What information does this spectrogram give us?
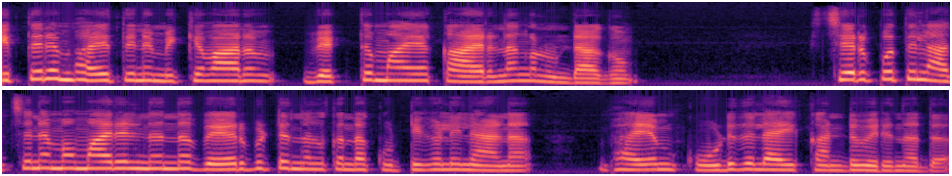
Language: Malayalam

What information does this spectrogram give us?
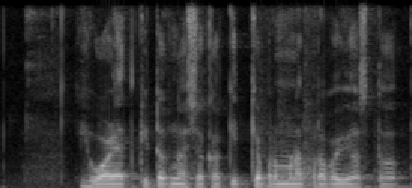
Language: Marathi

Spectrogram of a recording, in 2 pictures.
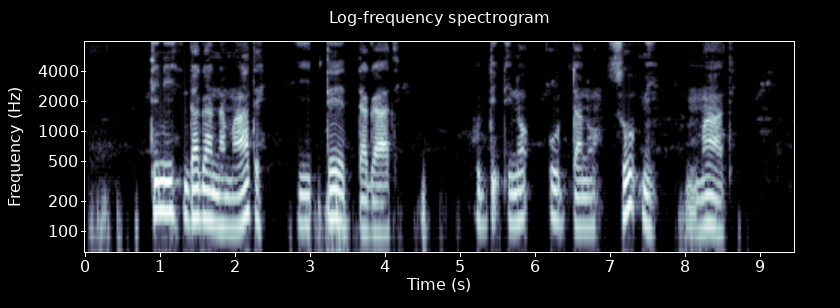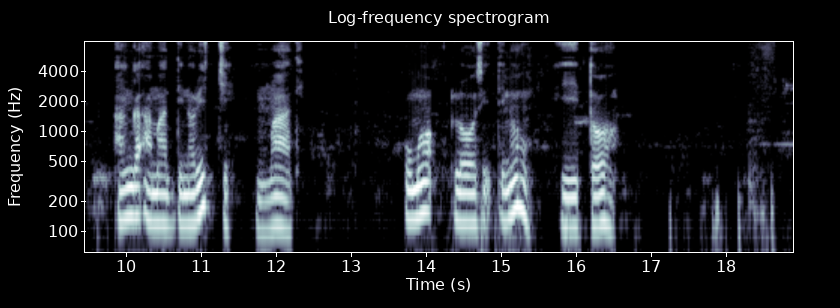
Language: Sidamo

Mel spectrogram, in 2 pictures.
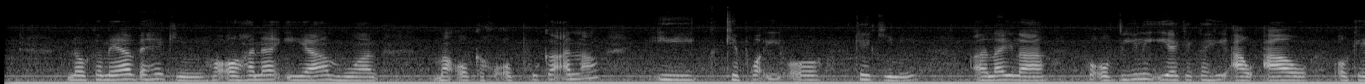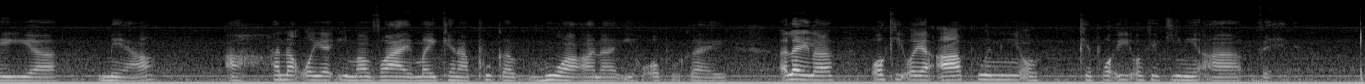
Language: Hawaiian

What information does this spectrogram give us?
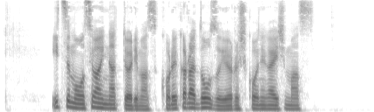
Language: Japanese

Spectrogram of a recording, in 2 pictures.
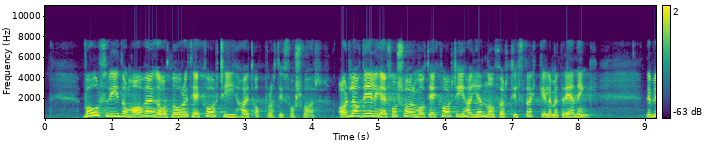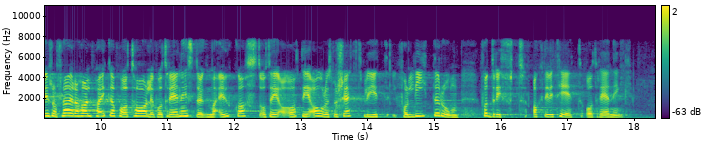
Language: Norwegian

